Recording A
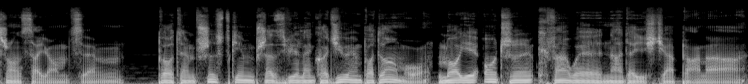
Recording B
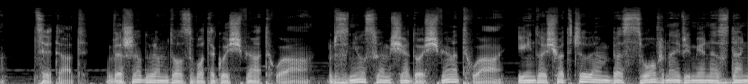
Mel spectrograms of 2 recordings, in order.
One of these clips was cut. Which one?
A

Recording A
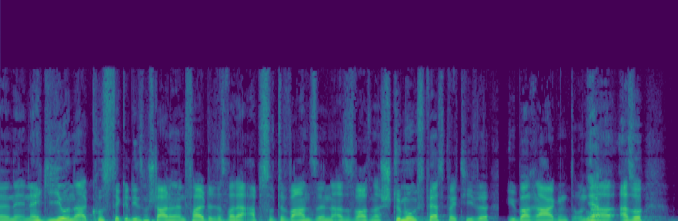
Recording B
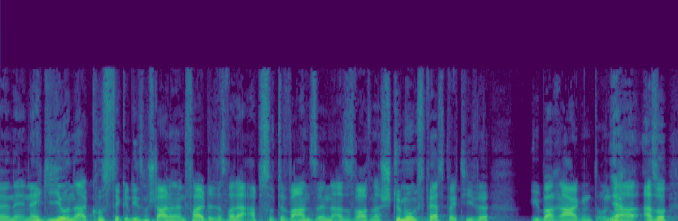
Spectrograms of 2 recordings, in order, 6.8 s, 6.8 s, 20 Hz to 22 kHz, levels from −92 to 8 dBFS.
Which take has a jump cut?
A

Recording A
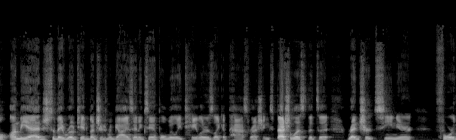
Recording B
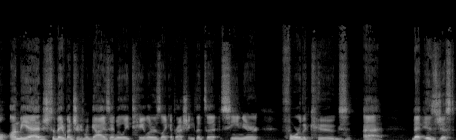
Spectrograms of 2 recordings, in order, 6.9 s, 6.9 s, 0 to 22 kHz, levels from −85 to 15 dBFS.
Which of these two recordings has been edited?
B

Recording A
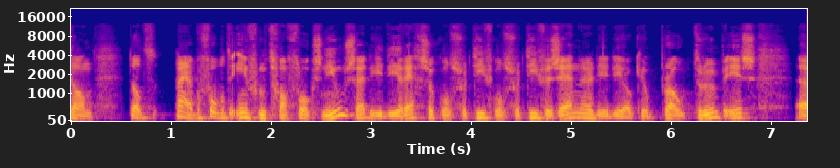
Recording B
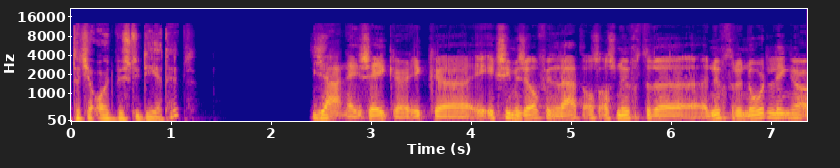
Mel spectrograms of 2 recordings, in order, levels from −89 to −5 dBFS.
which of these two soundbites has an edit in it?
A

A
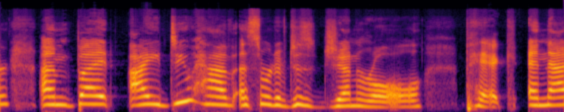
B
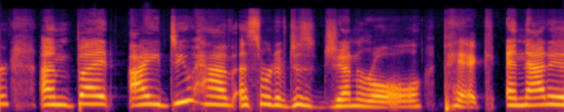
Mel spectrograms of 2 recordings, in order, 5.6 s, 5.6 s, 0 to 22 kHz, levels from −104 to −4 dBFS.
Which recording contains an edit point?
B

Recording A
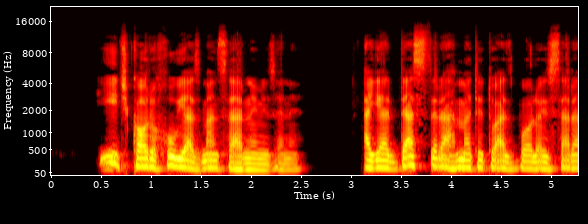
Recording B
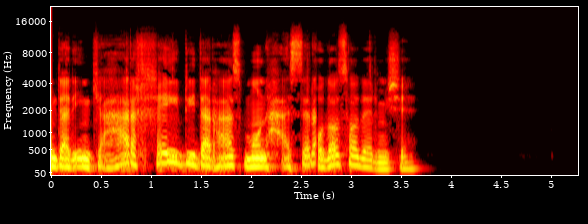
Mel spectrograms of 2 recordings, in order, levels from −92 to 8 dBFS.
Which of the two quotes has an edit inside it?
B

